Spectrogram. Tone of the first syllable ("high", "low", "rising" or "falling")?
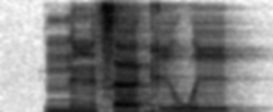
low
